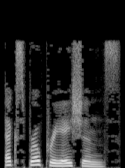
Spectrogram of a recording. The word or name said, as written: expropriations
